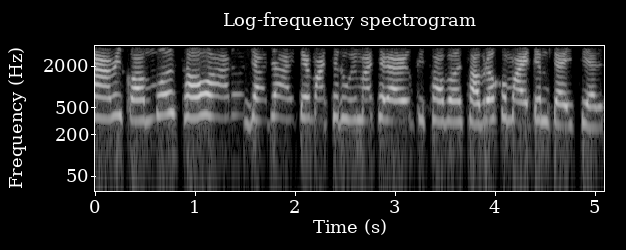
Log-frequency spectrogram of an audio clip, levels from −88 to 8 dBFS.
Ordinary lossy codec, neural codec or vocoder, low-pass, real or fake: none; none; 3.6 kHz; real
